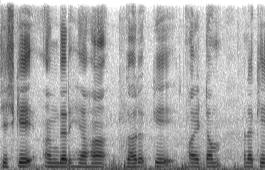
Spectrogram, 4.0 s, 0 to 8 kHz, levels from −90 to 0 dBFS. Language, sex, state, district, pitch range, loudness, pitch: Hindi, male, Haryana, Charkhi Dadri, 170-180 Hz, -19 LUFS, 175 Hz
